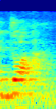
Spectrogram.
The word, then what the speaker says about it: dois: Porque não pronuncia o S. Não pronuncia o S. Jamais. Jamais pronuncia o S, certo? Então fica je dois.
